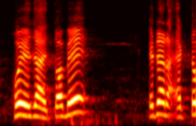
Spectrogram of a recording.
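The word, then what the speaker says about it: ت: এবং নুক্তাগুলি কোথায় উপরে এটার উচ্চারণ কি হবে তা এটাও পাতলা উচ্চারণ হবে এটার উচ্চারণে কি হবে পাতলা হবে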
